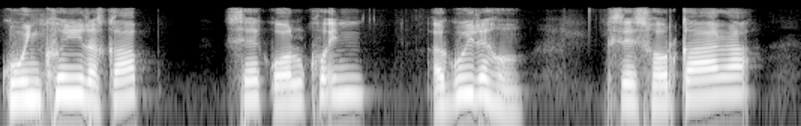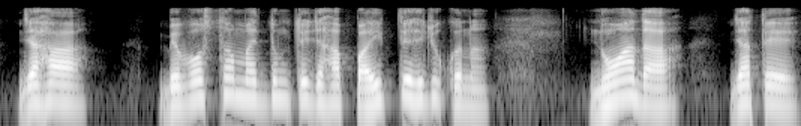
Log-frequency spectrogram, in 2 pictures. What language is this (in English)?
Santali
